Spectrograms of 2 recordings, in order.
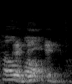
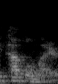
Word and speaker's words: Poeppelmeier: The O is silent. Dave Why don't you say your full name so everyone can have it? So Yes. Dave Poeppelmeier.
